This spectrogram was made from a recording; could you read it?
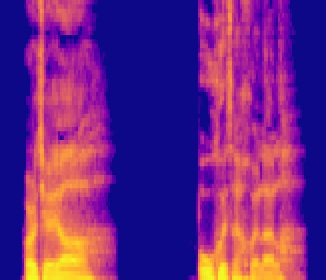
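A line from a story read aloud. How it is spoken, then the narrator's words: Pausing, sighing. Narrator (Chinese): 他停下来叹息道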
